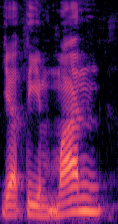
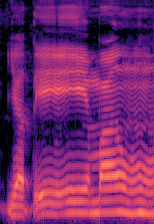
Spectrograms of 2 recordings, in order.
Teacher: Yatimang pakai dengungan, suara masuk ke pangkal hidung.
